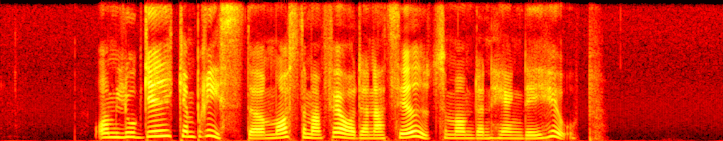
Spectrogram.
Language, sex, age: Swedish, female, 36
